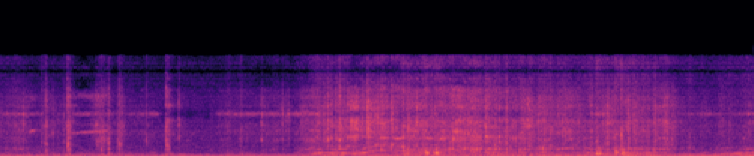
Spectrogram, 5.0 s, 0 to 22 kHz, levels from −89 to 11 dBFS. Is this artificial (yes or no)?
yes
